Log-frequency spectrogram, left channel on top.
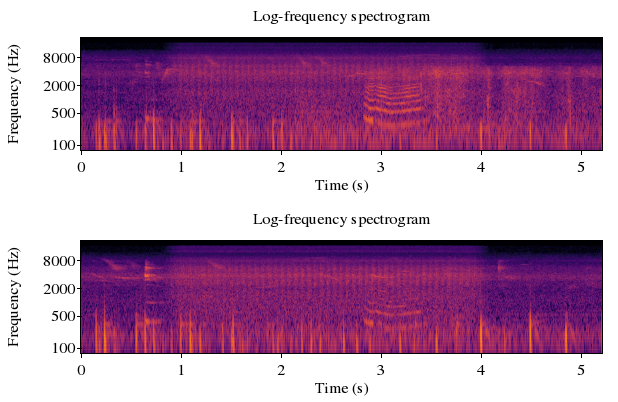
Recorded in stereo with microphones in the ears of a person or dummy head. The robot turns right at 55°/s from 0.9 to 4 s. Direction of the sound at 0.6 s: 40° right (ahead or behind).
